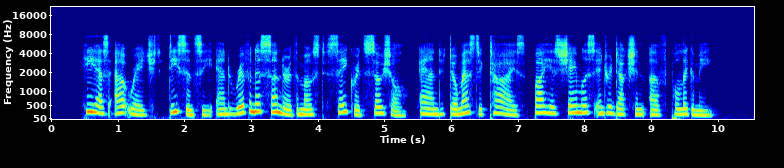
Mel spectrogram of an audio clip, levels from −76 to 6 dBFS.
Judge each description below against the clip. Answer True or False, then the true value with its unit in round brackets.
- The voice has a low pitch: False (190 Hz)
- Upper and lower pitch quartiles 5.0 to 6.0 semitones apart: True (5.3 semitones)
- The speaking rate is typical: False (115 wpm)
